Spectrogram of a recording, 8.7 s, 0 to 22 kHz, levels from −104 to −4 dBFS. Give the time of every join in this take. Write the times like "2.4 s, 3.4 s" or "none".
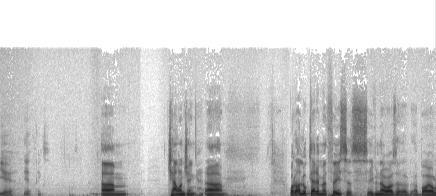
none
